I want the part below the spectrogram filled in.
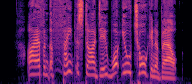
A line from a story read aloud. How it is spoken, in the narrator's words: snapped Lila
